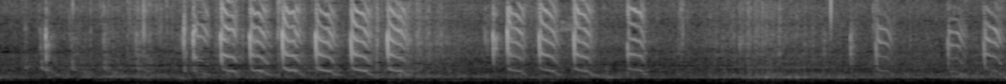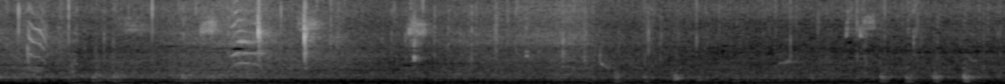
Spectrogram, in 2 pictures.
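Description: A songbird calling in two quick runs of rapid, high notes that each sweep downward, about eight in the first run and five in the second, followed by a few scattered short chips.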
